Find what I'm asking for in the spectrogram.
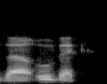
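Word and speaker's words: Övik: No, not perfectly, but I'm going to go with the short form, which is Uvik.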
